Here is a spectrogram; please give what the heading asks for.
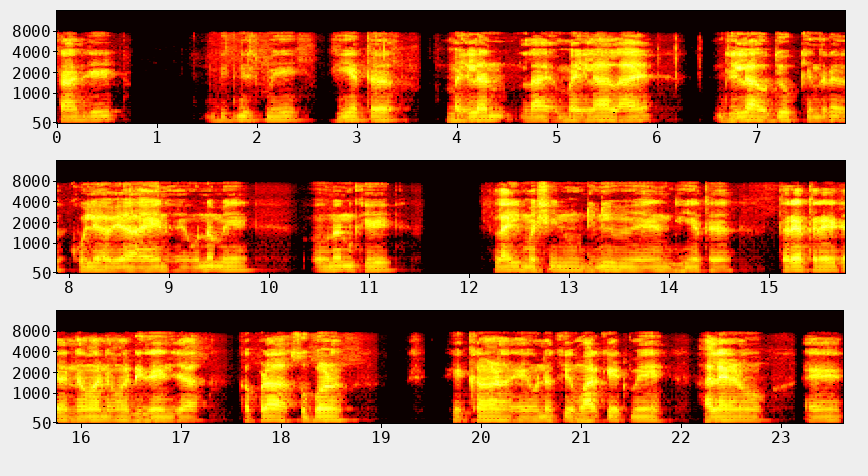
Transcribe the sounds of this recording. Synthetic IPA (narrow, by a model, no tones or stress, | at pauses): t̪ɐɪ̃ɲd͡ʑeː | bɪd͡ʑnɪsmẽ | d͡ʑiːə̃t̪ɐ | mɐɦɪlənamɐɦɪlalaːɪ | d͡ʑɪlaʊd̪joːɡ̚kẽːnd̪ɾkʰoːlijaʋijaːɦɪnɪ̆ɛ̃ːʊnmẽ | ʊn̤ənɪ̆kʰeː | laːimɐʃiːnũd͡ʑʊnũʋiuaːɦɪnɪ̆d͡ʑiːə̃t̪ɐ | t̪ɐɾə̃t̪ɐɾəɦd͡ʑaːnɐʋanɐʋaɖɪzaːɪnd͡ʑaː | kɐpɪɽasʊbʱəɽ̃ | ɦekʰaːɽ̃ɛ̃ːʊnə̆kʰeːmaːɾkeːʈmẽ | hɐlaːɪɽ̃o | ɛ̃ː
